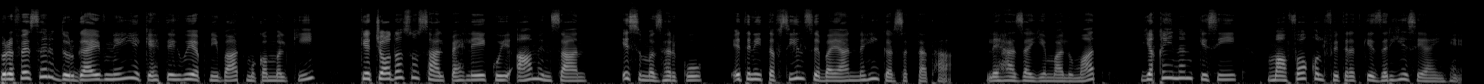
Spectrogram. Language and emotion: Urdu, neutral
